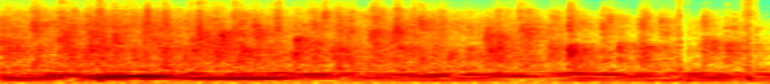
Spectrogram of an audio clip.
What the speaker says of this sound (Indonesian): Beri tepuk tangan untuk keluarga ini.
